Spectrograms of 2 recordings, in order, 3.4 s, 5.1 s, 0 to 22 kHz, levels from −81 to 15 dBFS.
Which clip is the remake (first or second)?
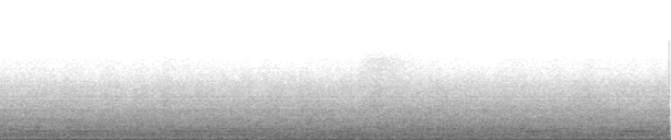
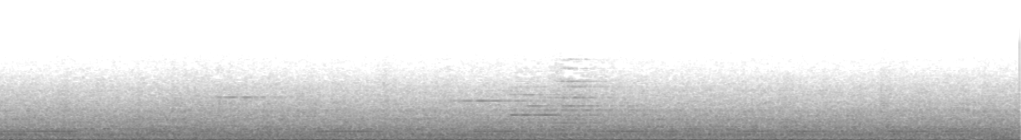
first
